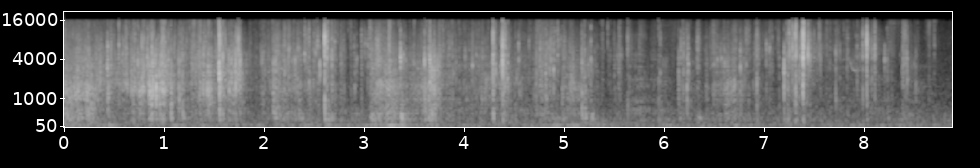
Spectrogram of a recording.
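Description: A pile of dry, crumbly red and cream bar soap chunks and powder on a green glitter surface is crushed and rubbed between both hands' fingertips and palms. The result is a dense, bright crinkling crunch of many quick, dry crackles with sharper snaps here and there, almost no low end, and no ring after each crack.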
